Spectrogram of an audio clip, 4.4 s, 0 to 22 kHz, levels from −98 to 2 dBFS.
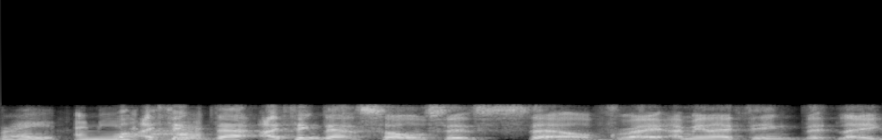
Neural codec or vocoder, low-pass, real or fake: vocoder, 24 kHz, 100 mel bands, Vocos; 5.4 kHz; fake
